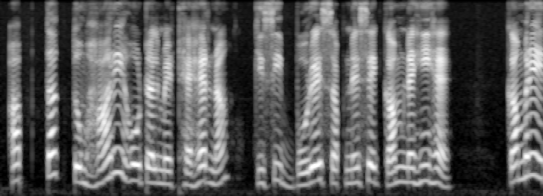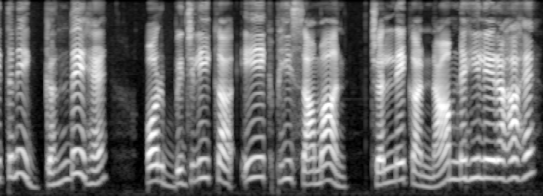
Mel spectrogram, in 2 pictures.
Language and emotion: Hindi, angry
